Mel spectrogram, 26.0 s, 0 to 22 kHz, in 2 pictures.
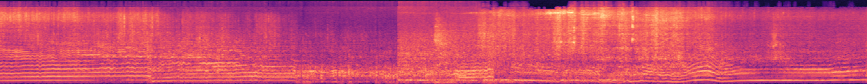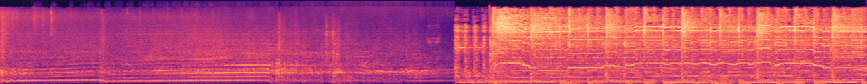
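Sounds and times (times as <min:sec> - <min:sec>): rally car engine running hard: 0:06.0 - 0:17.4.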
